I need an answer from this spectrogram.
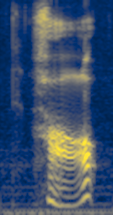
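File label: "hao3", Mandarin Chinese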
